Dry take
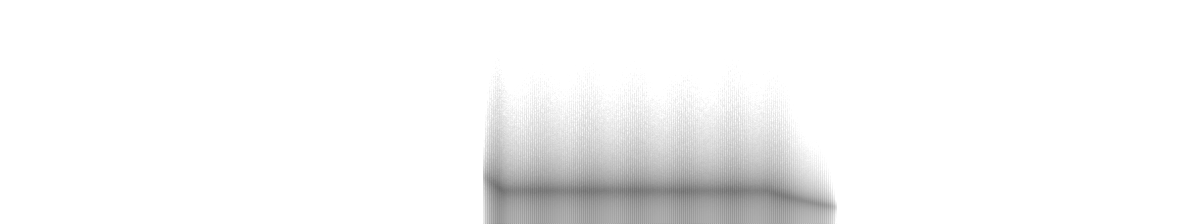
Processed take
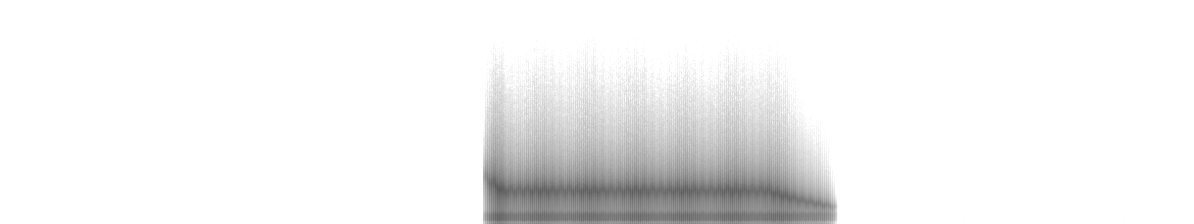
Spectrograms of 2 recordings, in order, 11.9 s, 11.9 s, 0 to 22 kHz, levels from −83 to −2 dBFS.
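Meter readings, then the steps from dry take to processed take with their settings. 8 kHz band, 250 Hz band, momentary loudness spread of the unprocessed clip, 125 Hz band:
+6.5 dB, +7.5 dB, 8 LU, +6.5 dB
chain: flat-topped bell 650 Hz +8.5 dB
pitch vibrato 12 Hz 74 cents
level +6.5 dB

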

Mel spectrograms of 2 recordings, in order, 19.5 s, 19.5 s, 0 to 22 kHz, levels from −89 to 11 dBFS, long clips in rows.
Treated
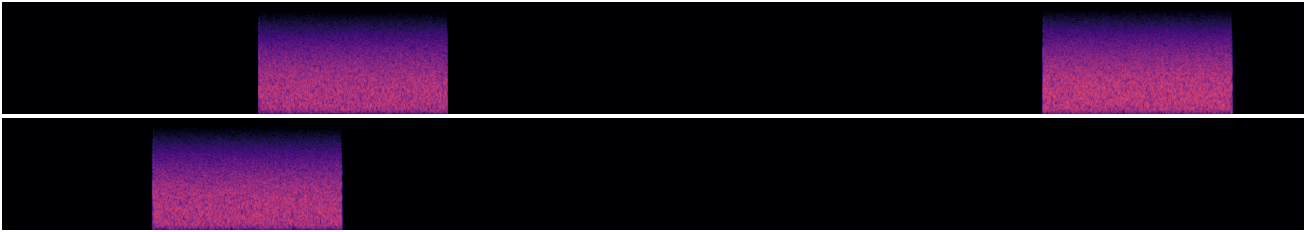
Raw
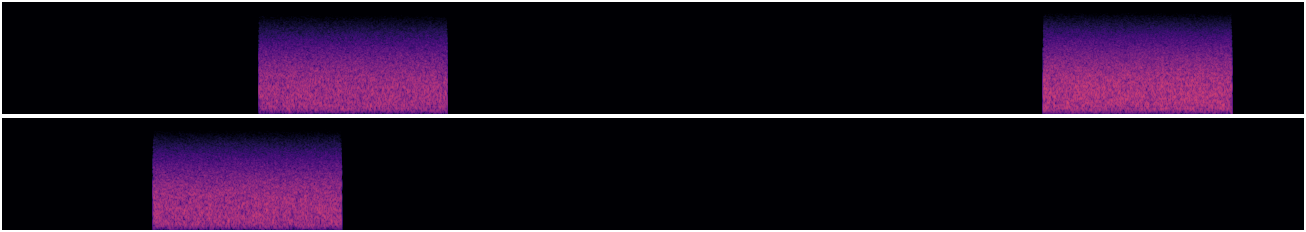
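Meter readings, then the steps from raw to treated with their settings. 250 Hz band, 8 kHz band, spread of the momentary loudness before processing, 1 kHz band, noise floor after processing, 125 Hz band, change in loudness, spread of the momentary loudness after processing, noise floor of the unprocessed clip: +3.5 dB, +3.5 dB, 8 LU, +3.0 dB, −84 dBFS, +3.5 dB, +3.5 dB, 8 LU, below −85 dBFS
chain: leveller curve on the samples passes 1
one half of a high-frequency compander encoder only

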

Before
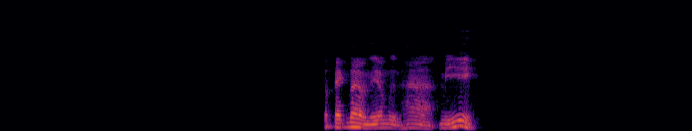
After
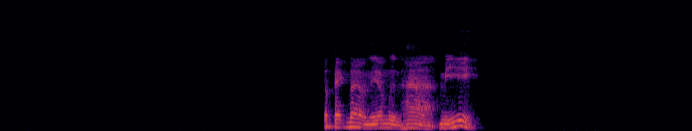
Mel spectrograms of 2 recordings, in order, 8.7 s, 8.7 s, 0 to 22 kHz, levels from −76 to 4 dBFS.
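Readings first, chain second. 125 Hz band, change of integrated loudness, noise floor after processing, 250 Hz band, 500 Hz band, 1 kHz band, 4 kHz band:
0.0 dB, 0.0 dB, −83 dBFS, +1.0 dB, −1.0 dB, +1.0 dB, 0.0 dB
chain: downward compressor 6 to 1, threshold −34 dBFS, peak gain reduction 12.5 dB
level +8 dB

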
